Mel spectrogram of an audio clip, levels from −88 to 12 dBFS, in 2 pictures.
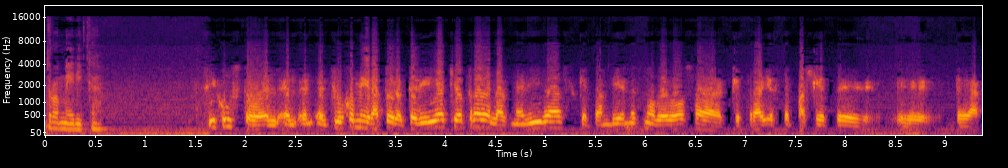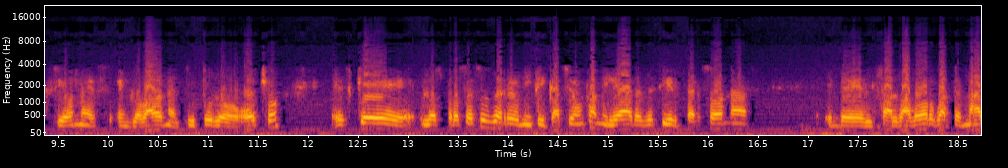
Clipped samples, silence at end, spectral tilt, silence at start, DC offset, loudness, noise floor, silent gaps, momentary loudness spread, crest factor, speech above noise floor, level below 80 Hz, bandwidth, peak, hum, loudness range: under 0.1%; 0 s; -7 dB/octave; 0 s; under 0.1%; -11 LUFS; -38 dBFS; none; 8 LU; 10 dB; 27 dB; -40 dBFS; 11.5 kHz; 0 dBFS; none; 3 LU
